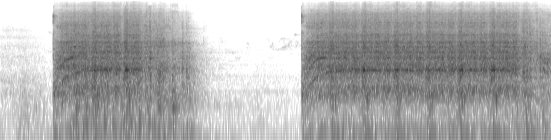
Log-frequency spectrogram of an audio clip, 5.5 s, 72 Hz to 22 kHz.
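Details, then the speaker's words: 2001 Polaris Scrambler 500 2x4, after trimming plug wire ends, BKR5E plug fitted: two long bursts of fast even cranking, no firing; cranking no start, no spark, CDI tests next. "Nothing. All right. So, we're not officially getting spark. Uh the plug wires are seem pretty good now."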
